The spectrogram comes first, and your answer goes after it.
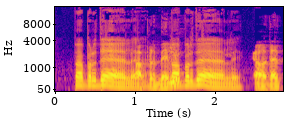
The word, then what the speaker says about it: pappardelle: I'm going to butcher the pronunciation. It's Pappardelle? Is that pappardelle, how right? it's Pappardelle.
